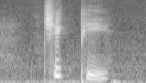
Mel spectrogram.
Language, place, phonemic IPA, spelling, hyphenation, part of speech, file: English, California, /ˈt͡ʃɪkˌpi/, chickpea, chick‧pea, noun, En-us-chickpea.ogg
- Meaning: 1. An annual plant (Cicer arietinum) in the pea family, widely cultivated for the edible seeds in its short inflated pods 2. A seed of this plant, often used as a food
